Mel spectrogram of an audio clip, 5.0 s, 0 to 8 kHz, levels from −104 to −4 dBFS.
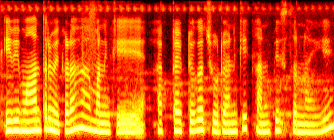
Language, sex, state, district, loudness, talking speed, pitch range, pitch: Telugu, female, Andhra Pradesh, Annamaya, -16 LUFS, 95 wpm, 185-215 Hz, 200 Hz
